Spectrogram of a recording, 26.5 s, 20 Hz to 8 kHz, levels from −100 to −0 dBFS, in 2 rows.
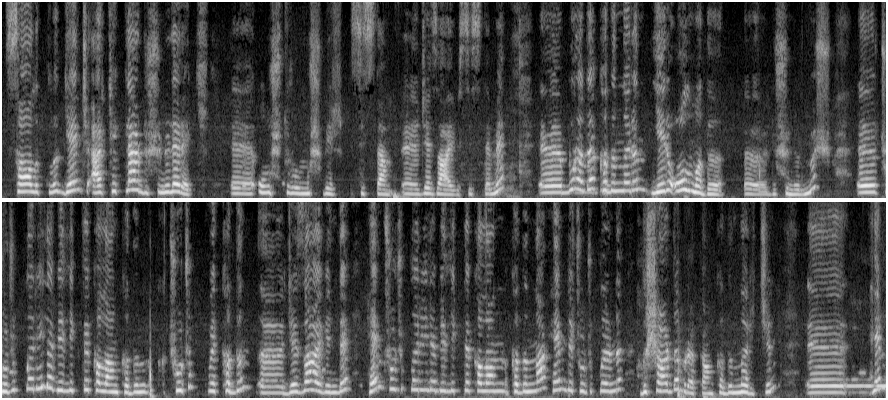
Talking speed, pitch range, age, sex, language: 95 wpm, 250-315 Hz, 50-69, female, Turkish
